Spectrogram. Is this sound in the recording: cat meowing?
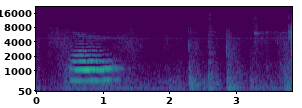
yes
